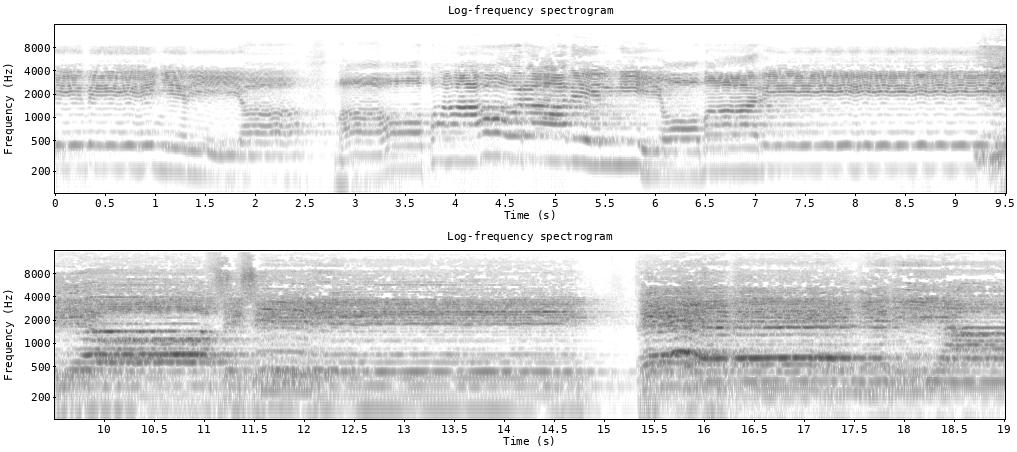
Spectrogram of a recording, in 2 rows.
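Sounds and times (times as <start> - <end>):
male choir singing a cappella: 8.0 - 19.0.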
